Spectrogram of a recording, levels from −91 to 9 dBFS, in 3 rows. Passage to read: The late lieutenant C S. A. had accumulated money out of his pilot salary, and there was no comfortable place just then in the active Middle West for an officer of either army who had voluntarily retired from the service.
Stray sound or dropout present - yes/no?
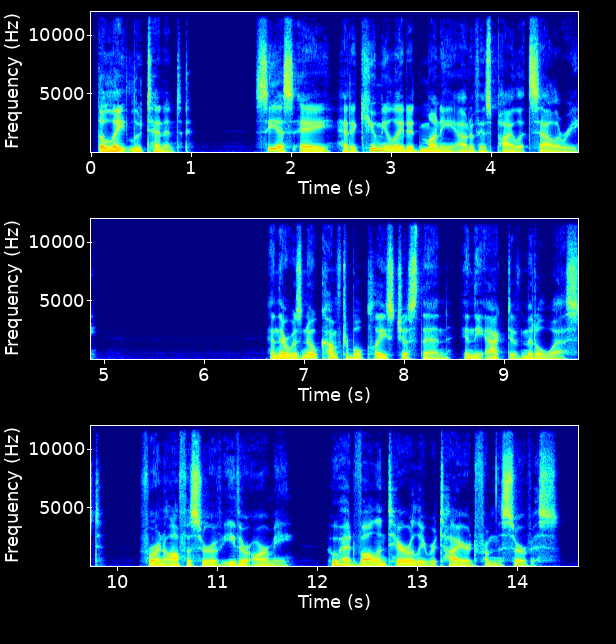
no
